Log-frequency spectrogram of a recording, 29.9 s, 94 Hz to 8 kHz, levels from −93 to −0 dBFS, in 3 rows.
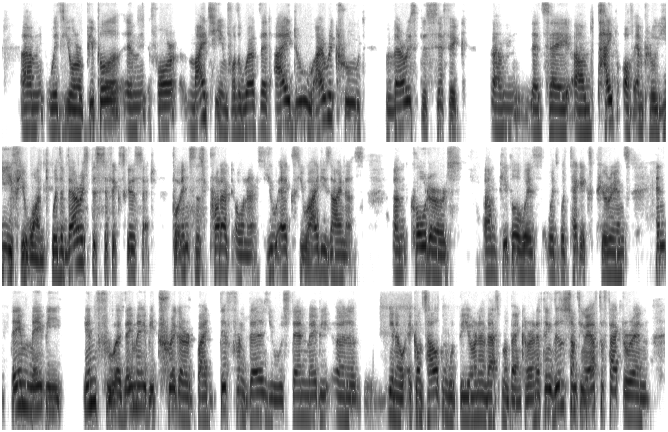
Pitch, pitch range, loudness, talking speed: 150 Hz, 140-205 Hz, -18 LUFS, 170 wpm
